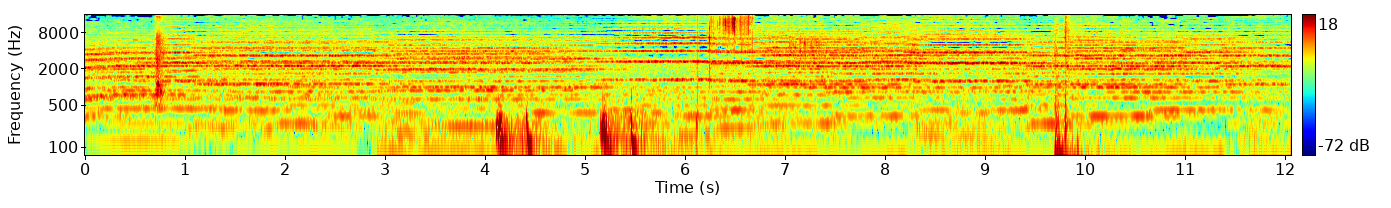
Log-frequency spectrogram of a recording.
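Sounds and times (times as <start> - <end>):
soft sustained background music: 0.0 - 12.0
heartbeat thumps: 4.1 - 6.3, 9.7 - 10.4.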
